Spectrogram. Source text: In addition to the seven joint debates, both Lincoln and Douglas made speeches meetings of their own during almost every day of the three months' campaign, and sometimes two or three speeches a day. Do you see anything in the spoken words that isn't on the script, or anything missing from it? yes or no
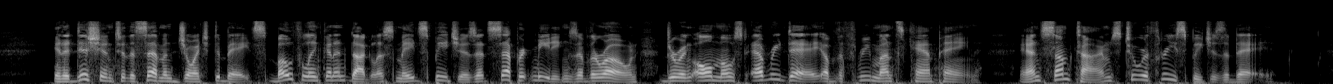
yes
